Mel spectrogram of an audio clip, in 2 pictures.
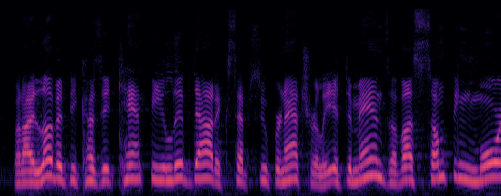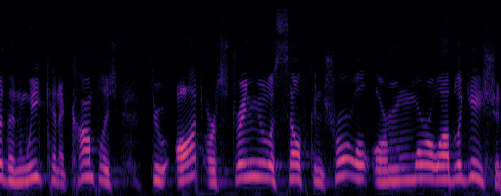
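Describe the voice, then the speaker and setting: This man talks at a fairly quick pace in a high pitch, with ordinary pitch variation. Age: 60s. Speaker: pastor. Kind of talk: sermon. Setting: church. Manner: halting.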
